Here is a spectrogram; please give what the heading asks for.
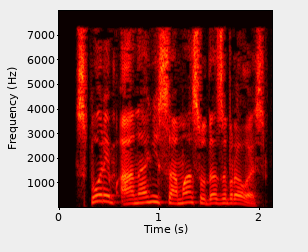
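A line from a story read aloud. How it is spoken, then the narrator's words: Cheerful announcement. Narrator (Russian): радостно сообщил его приятель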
